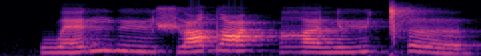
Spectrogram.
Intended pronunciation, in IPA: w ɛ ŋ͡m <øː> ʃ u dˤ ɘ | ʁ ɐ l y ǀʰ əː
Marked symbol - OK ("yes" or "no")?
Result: no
